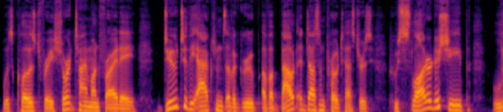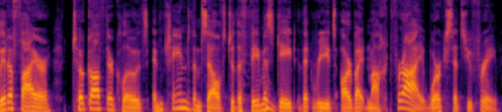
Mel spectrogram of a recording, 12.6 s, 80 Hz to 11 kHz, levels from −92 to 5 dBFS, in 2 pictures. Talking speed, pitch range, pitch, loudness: 225 wpm, 110-155 Hz, 120 Hz, -19 LUFS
